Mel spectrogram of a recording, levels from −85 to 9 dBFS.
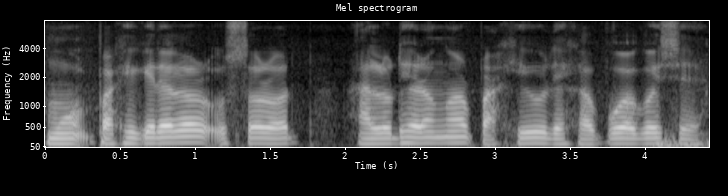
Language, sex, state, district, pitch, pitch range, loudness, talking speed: Assamese, male, Assam, Sonitpur, 120 Hz, 115-130 Hz, -16 LUFS, 120 wpm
